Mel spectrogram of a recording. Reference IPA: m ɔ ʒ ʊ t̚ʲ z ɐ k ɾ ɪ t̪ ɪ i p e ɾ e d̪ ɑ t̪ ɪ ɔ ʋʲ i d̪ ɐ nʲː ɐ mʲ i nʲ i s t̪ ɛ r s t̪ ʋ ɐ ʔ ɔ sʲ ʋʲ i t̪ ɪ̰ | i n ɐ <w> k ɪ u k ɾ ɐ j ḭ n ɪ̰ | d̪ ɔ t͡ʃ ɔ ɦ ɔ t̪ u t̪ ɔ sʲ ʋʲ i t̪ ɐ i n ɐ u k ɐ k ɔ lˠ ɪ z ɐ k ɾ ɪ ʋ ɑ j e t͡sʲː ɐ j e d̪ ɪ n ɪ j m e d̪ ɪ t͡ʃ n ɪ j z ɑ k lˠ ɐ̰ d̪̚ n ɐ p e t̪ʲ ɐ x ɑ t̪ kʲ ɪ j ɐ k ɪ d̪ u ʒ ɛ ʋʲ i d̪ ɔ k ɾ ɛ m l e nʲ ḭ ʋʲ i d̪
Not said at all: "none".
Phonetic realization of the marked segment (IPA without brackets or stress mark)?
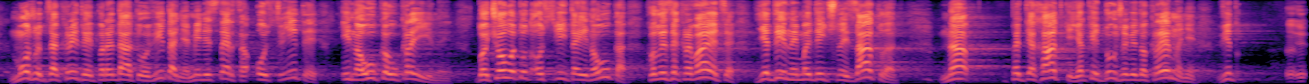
u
